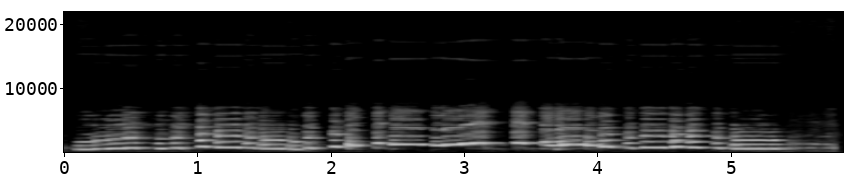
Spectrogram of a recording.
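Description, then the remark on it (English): A simple wooden whistle, basically a simpler recorder, plays a short, lively melody of quick stepping notes, bright and fairly loud, with breathy overtones and brief pauses between phrases. “it's basically a simpler recorder i'm looking it up right now i'm really interested let's see here it sounds it sounds let's see how badly the microphone mangles this”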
